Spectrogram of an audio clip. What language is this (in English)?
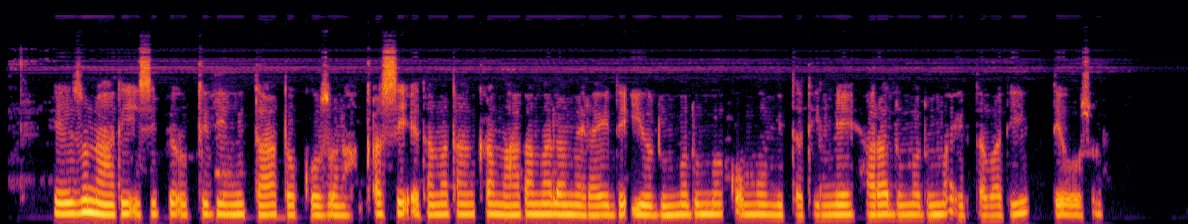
Wolaytta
